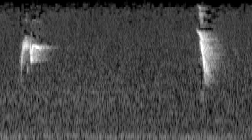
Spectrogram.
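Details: White wagtail from a pair observed as spring nears: two crisp, high tweets, a short flat note followed by a steeply falling sharp chirp, with low background hum.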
